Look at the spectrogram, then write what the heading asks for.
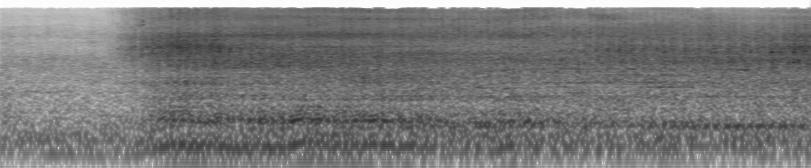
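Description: A car engine running close by, getting louder about a second in and then holding steady with a low, even rumble.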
